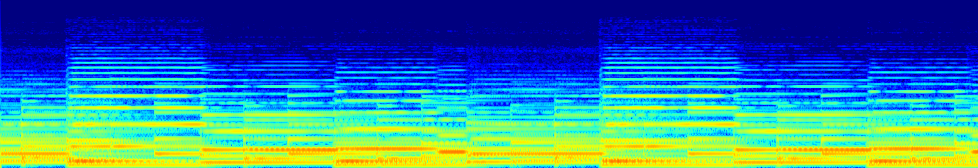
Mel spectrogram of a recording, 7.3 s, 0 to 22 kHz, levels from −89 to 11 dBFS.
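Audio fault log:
No fault is logged for this audio.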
